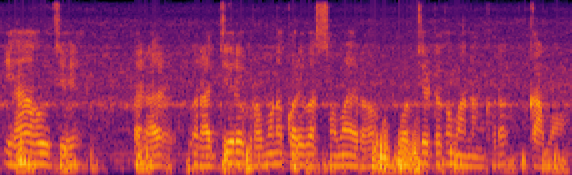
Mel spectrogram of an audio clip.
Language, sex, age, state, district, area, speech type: Odia, male, 18-30, Odisha, Koraput, urban, spontaneous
